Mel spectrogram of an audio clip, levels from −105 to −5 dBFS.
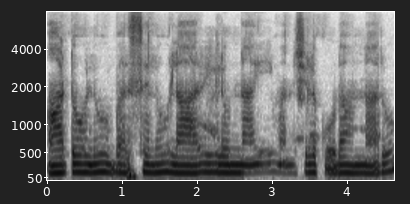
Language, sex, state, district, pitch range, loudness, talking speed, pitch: Telugu, female, Andhra Pradesh, Chittoor, 140-150 Hz, -16 LUFS, 130 wpm, 145 Hz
